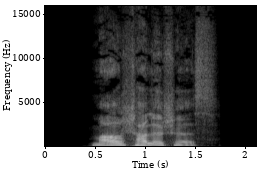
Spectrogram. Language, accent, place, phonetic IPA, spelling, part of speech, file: German, Germany, Berlin, [ˈmaʁʃalɪʃəs], marshallisches, adjective, De-marshallisches.ogg
- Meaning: strong/mixed nominative/accusative neuter singular of marshallisch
